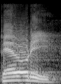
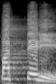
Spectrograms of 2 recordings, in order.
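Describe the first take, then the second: First: The word is pronounced carefully and precisely. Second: The word is pronounced in an old-fashioned way. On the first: "전문적으로 발음 잘해야 된다" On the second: "우리 나이 드신 분들 앞에는 배터리 뭐 이렇게 얘기하잖아요"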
